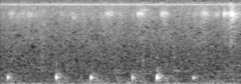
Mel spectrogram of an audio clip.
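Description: A pen or chalk taps and scratches out a handful of short, evenly spaced strokes during a maths lesson on polynomial zeros, faint and close, with a quiet background hum and no talk.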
